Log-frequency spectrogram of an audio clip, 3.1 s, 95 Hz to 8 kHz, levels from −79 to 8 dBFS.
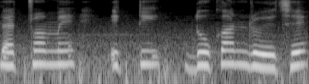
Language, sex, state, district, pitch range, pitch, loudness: Bengali, female, West Bengal, Kolkata, 240-275 Hz, 260 Hz, -14 LUFS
